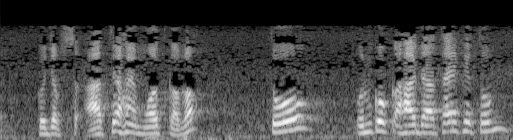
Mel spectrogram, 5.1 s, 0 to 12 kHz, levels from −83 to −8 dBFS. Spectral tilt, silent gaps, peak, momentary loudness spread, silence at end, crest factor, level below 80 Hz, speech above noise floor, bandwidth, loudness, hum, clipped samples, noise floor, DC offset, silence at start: -5.5 dB/octave; none; -2 dBFS; 13 LU; 0 s; 18 dB; -46 dBFS; 22 dB; 6.6 kHz; -20 LUFS; none; under 0.1%; -41 dBFS; under 0.1%; 0 s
